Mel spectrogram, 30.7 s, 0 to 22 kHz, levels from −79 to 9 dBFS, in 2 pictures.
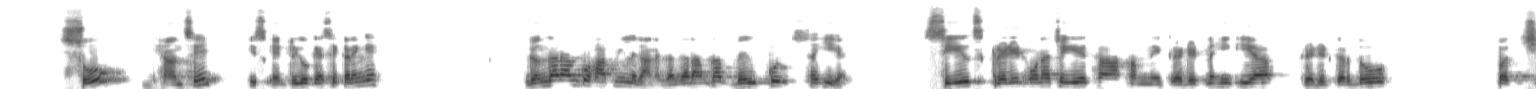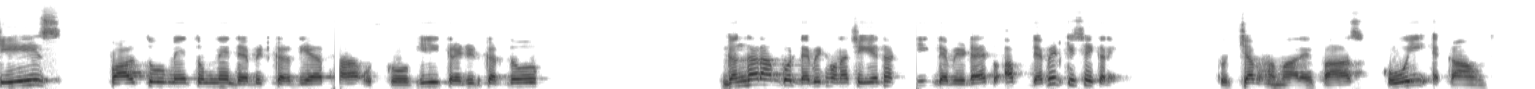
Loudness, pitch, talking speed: -19 LUFS, 170 Hz, 125 wpm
